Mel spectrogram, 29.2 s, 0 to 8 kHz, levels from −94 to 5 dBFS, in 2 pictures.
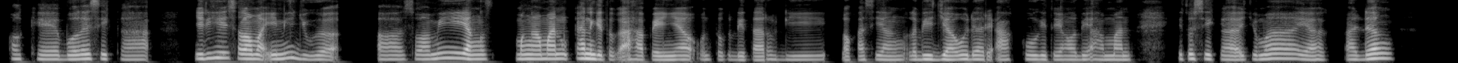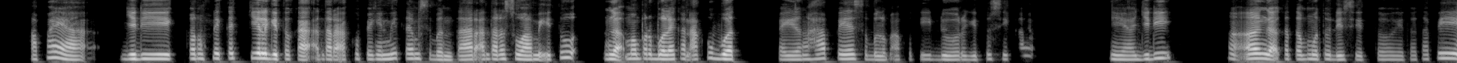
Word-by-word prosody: Oke, 210 0 -10 0.3
boleh 200 +2 +1
sih, 215 -1 -4
Kak, 185 -2 -11 0.4
jadi 240 +4 0
selama 215 -2 +4
ini 220 +6 0
juga, 185 -2 -5 0.4
eee, 190 0 -6
suami 225 +6 -2
yang, 205 -1 +3
s - - -33 0.2
mengamankan 215 +2 +2
gitu, 185 -2 -4
Kak, - - -1
hapenya 175 +1 -3
untuk 180 -1 -14
ditaruh 170 +2 -7
di 180 0 -10 0.2
lokasi 175 +3 -9
yang 175 0 -6
lebih 190 +1 -1
jauh 185 +1 0
dari 190 -3 -4
aku, 190 +2 -7
gitu, 185 -1 -6
yang 180 - -7
lebih 185 +1 -7
aman, 180 -1 -5 0.5
Itu 205 - -3
sih, 210 0 -3
Kak. 180 -2 -4
Cuma 225 +3 -1
ya 185 -1 -3 0.2
kadang, 200 +5 +2 1.0
apa 195 +7 -6
ya, 190 -4 +5 0.5
jadi 215 0 +5 0.2
konflik 225 +1 0
kecil, 240 0 +8
gitu, 210 -1 +6
Kak, 175 -3 +4
antara 190 -1 +1
aku - - -14
pengen 200 0 -1
me 220 - +3
time 225 -1 -1
sebentar, 180 -2 -1
antara 205 0 0
suami 195 -3 +3
itu, 270 +8 -2 0.3
nggak 205 -1 +6
memperbolehkan 215 -1 +3
aku 200 +5 -9
buat 205 -2 +8 0.4
pegang 185 +1 -3
hape 220 0 -3
sebelum 180 -5 -7
aku - - -15
tidur, 185 -1 -5
gitu 175 +2 -10
sih, 195 - -13
Kak. - - -19 0.9
Ya 190 -1 -1
jadi 220 +7 -2 0.6
heeh, - - +2
nggak 205 - +6
ketemu 200 0 -4
tuh 205 - -4
di 180 - 0
situ, 175 0 -14 0.2
gitu. 175 +1 -17
Tapi, 205 +6 -8
195 Hz, 150 wpm, -24 LUFS, 180-215 Hz, 1.0 s, kecil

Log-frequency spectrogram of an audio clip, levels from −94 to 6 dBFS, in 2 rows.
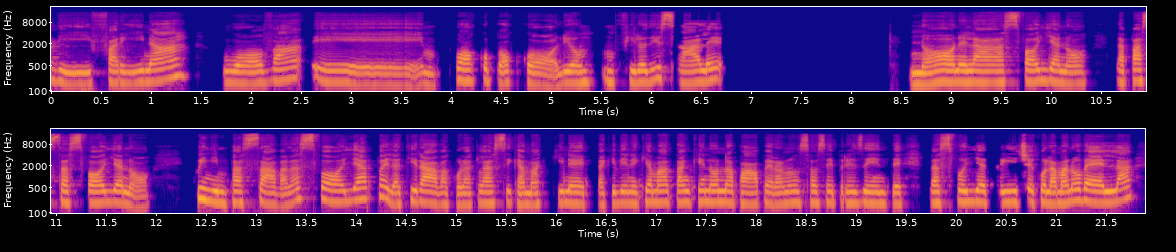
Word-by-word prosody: di 160 -4 -1
farina, 185 +8 -1 0.4
uova 175 +6 -1
e 150 - -3
un 150 -2 -5
poco 195 0 0
poco 170 -1 -2
olio, 170 +4 0
un 175 -1 -5
filo 180 0 0
di 200 +5 -2
sale 180 +1 +1 1.8
No, 165 +4 +4
nella 175 -1 +3
sfoglia 185 +2 0
no, 165 -1 -2 0.2
la 175 -2 -2
pasta 190 +2 +2
sfoglia 195 +1 +1
no. 140 -6 -2 0.4
Quindi 240 -4 +3
impastava 190 -3 +1
la 210 +7 -2
sfoglia, 235 0 +1
poi 265 0 0
la 180 -1 0
tirava 190 -2 +2
con 175 -1 -3
la 175 0 -2
classica 185 0 -1
macchinetta 175 0 -2
che 180 +2 -4
viene 190 0 -1
chiamata 200 0 0
anche 200 +1 -1
nonna 200 -1 +2
papera, 180 -1 0
non 190 +1 -2
so 195 0 -2
se 195 +1 -3
hai - - -3
presente, 185 -1 -1 0.2
la 195 - +2
sfogliatrice 200 0 +1
con 205 - +2
la 185 -1 +5
manovella 205 +3 +4
185 Hz, 130 wpm, -23 LUFS, 175-200 Hz, 1.8 s, la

